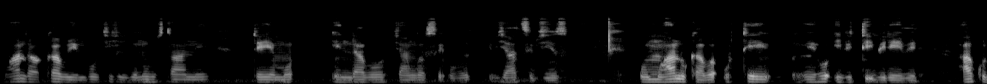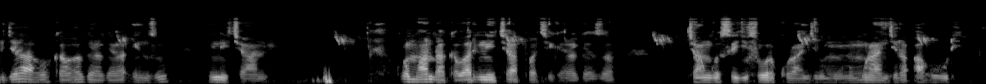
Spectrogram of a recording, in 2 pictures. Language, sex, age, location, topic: Kinyarwanda, male, 18-24, Nyagatare, government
